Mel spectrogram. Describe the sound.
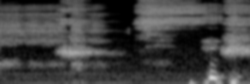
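A voice imitates the heavy, menacing breathing of horror villain Michael Myers: two long, airy breaths with hissing, whistly edges, followed by a short burst of low, rough throaty sounds.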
